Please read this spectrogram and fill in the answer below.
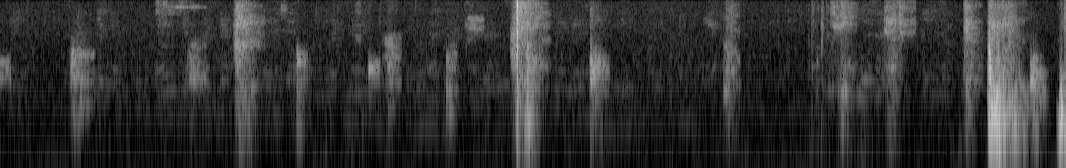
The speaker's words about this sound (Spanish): Espéreme, es que tengo una puerta abierta. Espéreme, déjeme a cerrarla.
